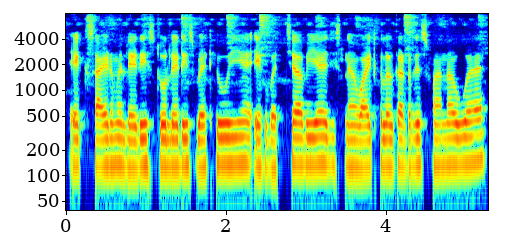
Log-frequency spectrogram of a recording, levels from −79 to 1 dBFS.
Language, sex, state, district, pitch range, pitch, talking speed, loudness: Hindi, male, Jharkhand, Deoghar, 130-140 Hz, 135 Hz, 240 wpm, -16 LUFS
